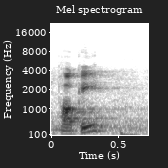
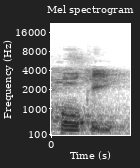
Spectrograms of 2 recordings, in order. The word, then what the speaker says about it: Pocky: It's pocky, not porky. Pocky.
